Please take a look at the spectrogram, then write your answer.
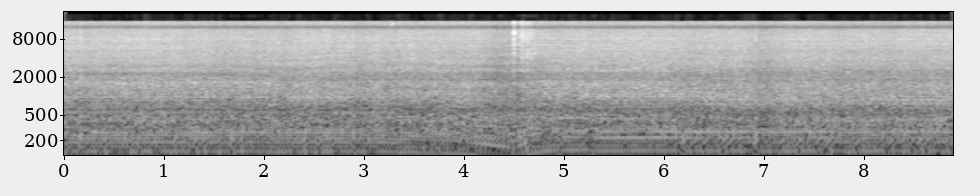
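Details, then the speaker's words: John Deere D140 lawn tractor running with a steady high small-engine note broken by sharp exhaust pops and backfiring. Valves suspected even after new spark plugs and draining old stale gasoline; not confirmed. "Give it a couple of seconds, the valves are popping here. Yeah, there it goes. You can hear it backfiring, popping through it."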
